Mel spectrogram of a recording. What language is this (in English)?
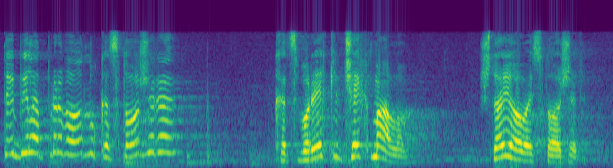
Croatian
